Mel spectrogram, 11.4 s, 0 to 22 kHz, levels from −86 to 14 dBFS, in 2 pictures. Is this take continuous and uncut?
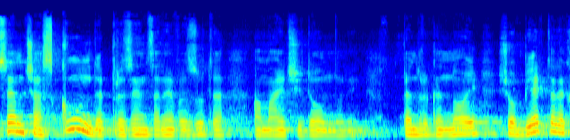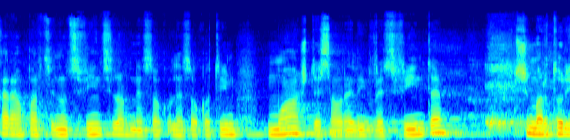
yes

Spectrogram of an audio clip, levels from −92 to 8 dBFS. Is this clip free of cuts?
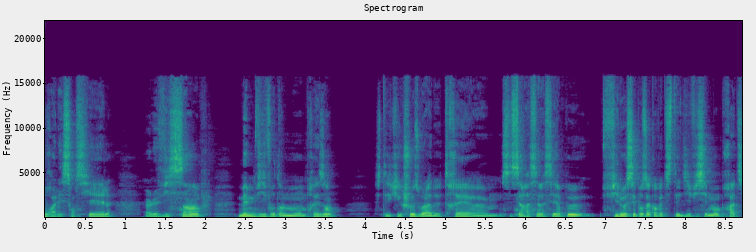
yes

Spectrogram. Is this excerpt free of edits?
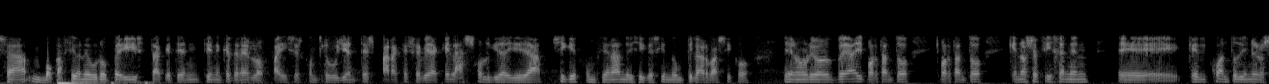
no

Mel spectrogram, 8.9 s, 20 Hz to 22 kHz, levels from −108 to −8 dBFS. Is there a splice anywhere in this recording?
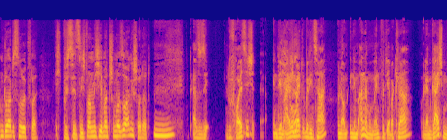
no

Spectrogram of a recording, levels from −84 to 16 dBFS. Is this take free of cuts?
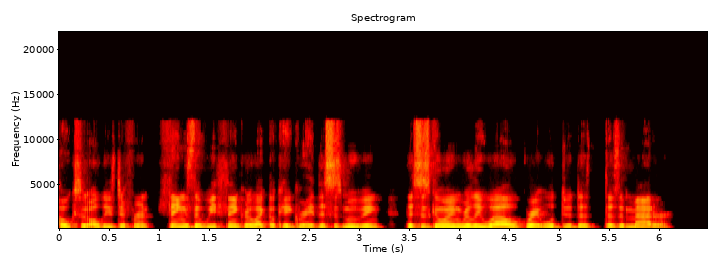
no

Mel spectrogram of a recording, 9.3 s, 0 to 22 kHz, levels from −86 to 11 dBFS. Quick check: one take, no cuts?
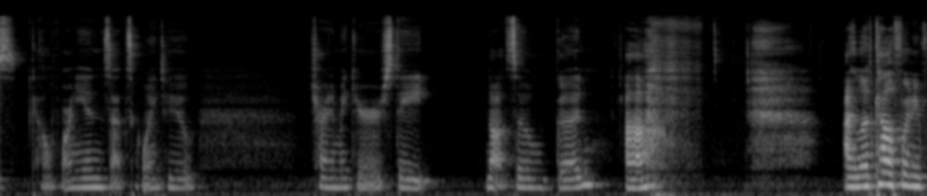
yes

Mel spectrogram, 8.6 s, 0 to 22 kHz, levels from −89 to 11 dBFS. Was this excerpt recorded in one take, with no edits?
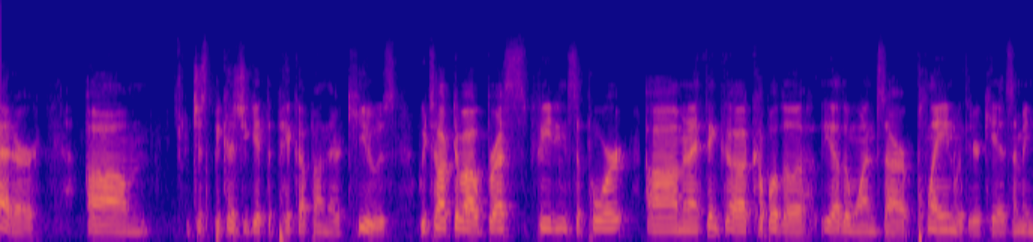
no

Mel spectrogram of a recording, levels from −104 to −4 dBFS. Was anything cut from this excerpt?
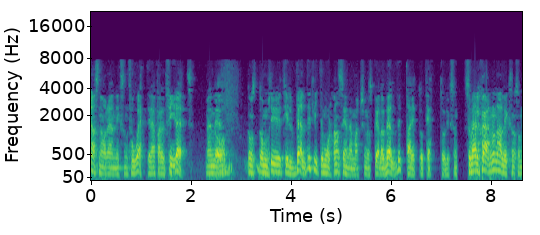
yes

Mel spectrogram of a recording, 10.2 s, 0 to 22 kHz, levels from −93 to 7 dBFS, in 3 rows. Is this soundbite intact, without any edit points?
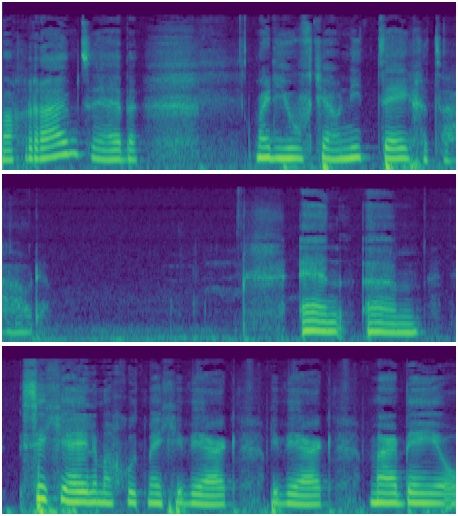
no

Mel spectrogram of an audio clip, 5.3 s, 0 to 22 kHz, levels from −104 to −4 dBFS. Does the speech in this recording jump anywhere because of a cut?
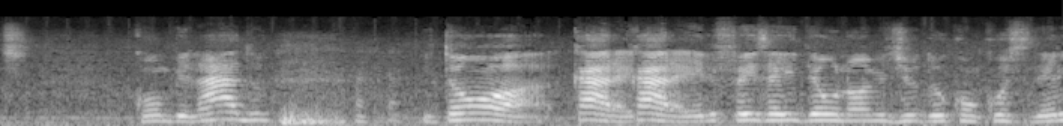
yes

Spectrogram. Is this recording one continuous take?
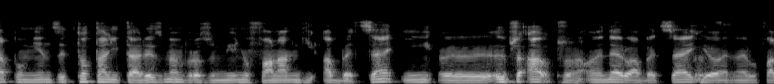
yes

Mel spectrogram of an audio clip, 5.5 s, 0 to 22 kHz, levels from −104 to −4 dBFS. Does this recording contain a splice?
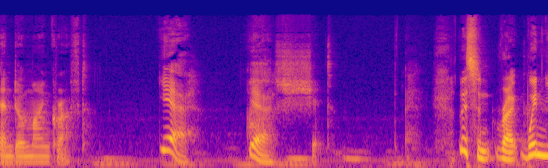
yes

